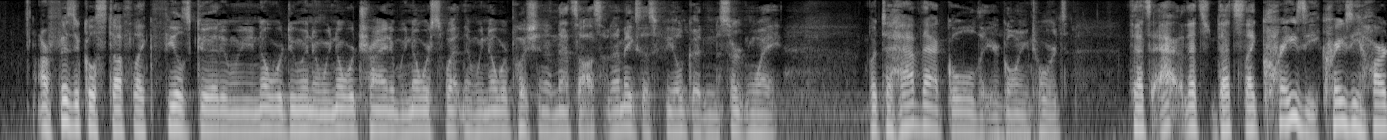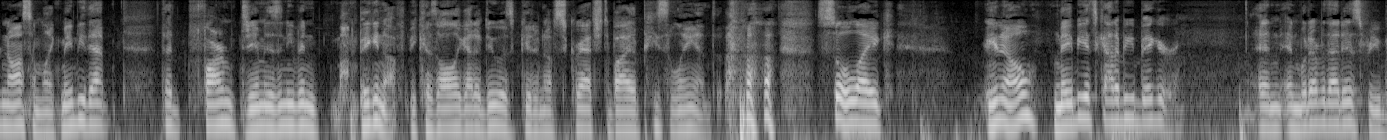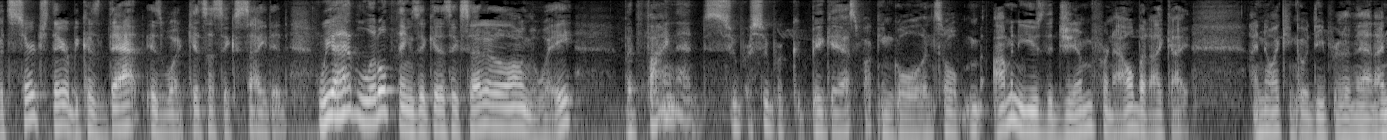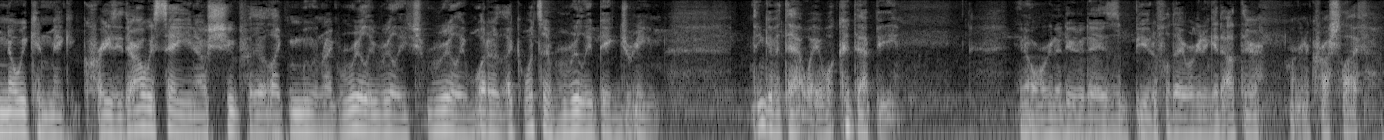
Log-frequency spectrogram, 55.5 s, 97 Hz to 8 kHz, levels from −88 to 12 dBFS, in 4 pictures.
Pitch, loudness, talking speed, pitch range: 120 Hz, -20 LUFS, 230 wpm, 105-135 Hz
